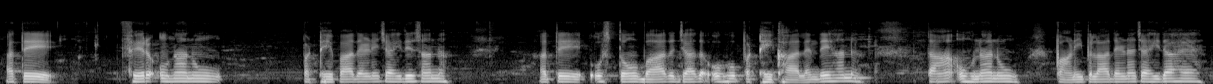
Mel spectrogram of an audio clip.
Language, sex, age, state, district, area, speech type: Punjabi, male, 18-30, Punjab, Shaheed Bhagat Singh Nagar, rural, spontaneous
